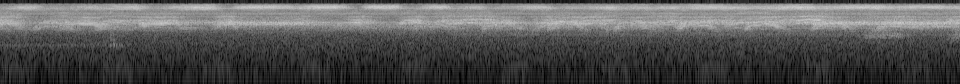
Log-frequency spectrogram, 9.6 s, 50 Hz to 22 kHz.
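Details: Robust cicada (minminzemi) singing on 24 July 2016: a dense, high buzzing chorus with rhythmic pulses repeating about every two-thirds of a second, steady throughout, with a brief faint lower tone near the start.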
